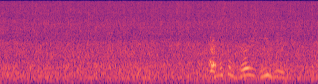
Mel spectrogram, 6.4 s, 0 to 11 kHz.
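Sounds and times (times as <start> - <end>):
waterfall rushing: 0.0 - 6.3
speech: 4.2 - 5.9.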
